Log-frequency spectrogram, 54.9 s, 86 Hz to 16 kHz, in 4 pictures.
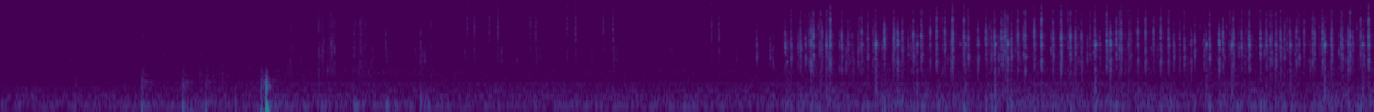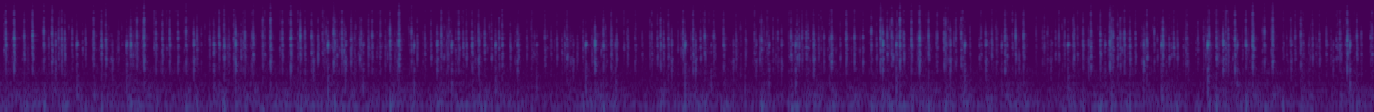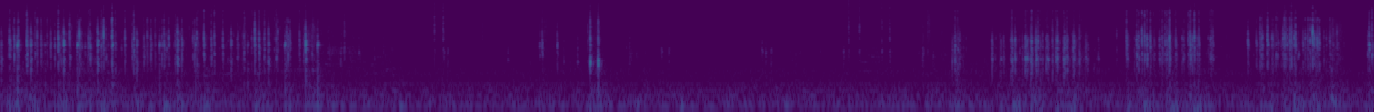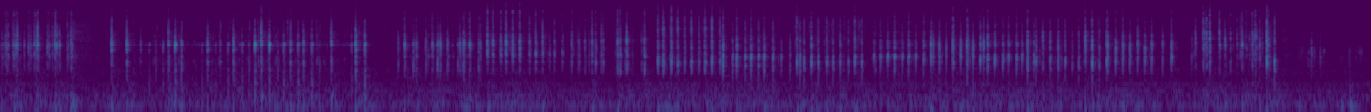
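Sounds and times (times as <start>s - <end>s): mechanical keyboard typing: 7.1s - 30.7s, 37.0s - 54.5s.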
